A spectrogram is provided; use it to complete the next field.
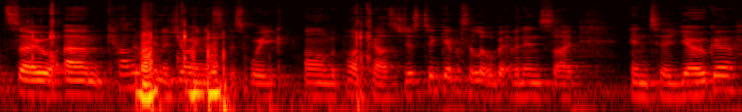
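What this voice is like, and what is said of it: English Worcester regional accent. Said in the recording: “forgive my Worcester accent because I say my A's like Cal instead of Kel.”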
